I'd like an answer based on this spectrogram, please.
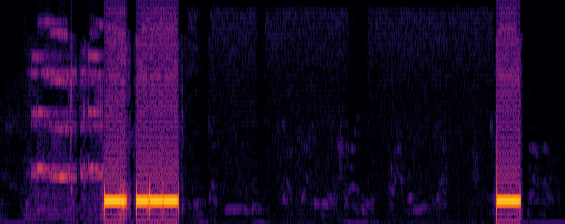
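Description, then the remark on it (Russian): A faint electronic jingle gives way to loud, steady mid-pitched telephone beeps as a call is transferred to a specialist in Saint Petersburg: two bursts close together, a long silence, then a single beep. “Я сейчас вас просто с специалистом соединю в Санкт-Петербурге.”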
